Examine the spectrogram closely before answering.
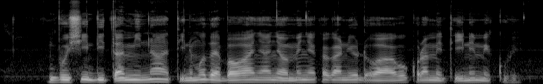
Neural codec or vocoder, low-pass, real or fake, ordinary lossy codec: none; none; real; none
